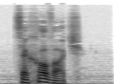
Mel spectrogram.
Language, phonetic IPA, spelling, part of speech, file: Polish, [t͡sɛˈxɔvat͡ɕ], cechować, verb, Pl-cechować.ogg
